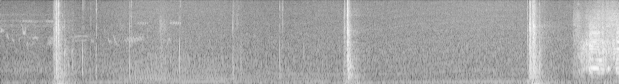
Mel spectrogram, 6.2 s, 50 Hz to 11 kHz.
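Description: In the 1940s Los Angeles crime game L.A. Noire, car doors thud shut in a few sharp knocks over a steady idling engine hum, followed by the car starting to pull away.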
